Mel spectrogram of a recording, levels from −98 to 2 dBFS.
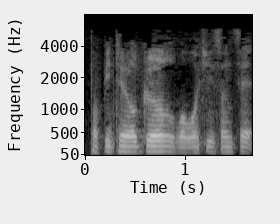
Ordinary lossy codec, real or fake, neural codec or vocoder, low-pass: MP3, 24 kbps; fake; codec, 16 kHz, 1.1 kbps, Voila-Tokenizer; 7.2 kHz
